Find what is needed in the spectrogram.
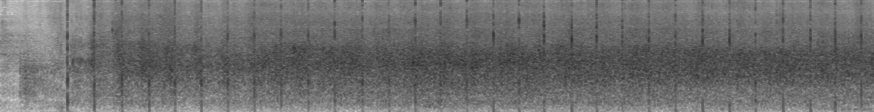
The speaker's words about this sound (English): So, as I said, you deserve a great round of applause from us who are visiting.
